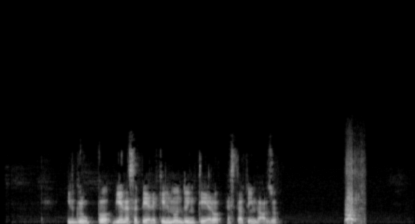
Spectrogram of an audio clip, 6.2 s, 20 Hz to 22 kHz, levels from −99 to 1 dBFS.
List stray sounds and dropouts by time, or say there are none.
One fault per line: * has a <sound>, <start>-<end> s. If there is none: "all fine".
* has a bark, 5.2-5.5 s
